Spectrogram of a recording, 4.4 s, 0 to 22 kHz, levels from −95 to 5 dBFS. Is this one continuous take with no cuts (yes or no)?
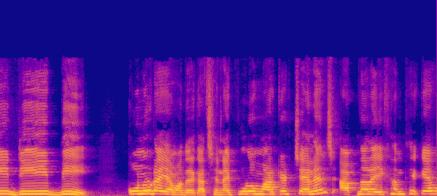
yes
